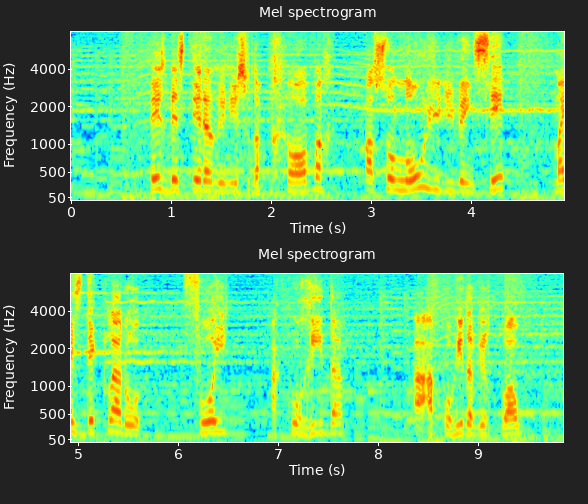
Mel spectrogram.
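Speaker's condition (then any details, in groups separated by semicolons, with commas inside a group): No condition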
